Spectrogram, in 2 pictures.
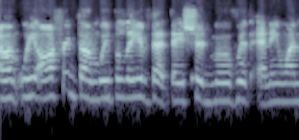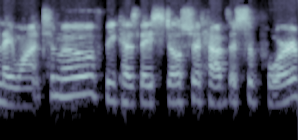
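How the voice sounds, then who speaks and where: A woman talks with fairly even intonation at a fairly high pitch. Hers is an unremarkable speaking voice. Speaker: surrogacy agency representative. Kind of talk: Q&A answer; information session presentation.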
